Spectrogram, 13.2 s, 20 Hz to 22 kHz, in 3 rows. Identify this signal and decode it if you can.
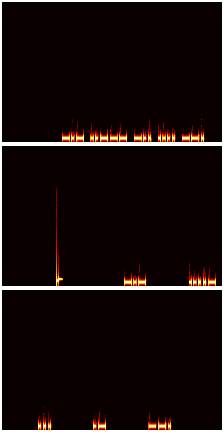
Morse code, heard as a keyed tone, about 25 wpm, spaced as for 13 wpm, 700 Hz. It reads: K2DHG K4SAG
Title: USA Call Signs - 5 Characters - 6x Character Spacing - 25wpm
